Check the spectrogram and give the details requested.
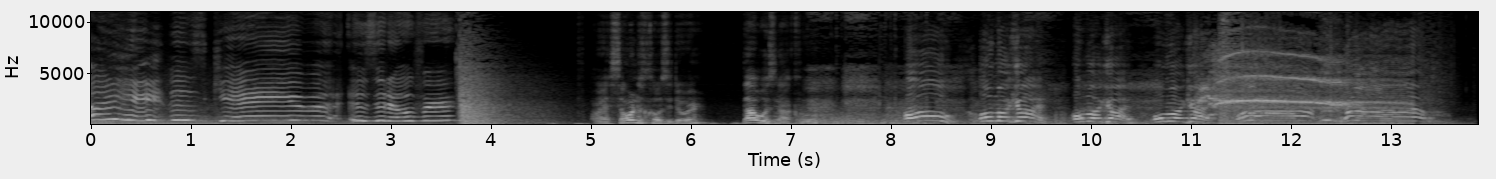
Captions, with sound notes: I hate this game. Is it over? - (door slams) - All right, someone just closed a door. That was not cool. - (rapid, shallow breathes) - OH! Oh my god. Oh my god, oh my god. - (shrieking) - AAAAH! AAAAAH!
